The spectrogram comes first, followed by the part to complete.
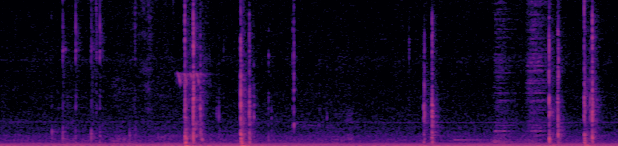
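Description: Faint computer keyboard keystrokes as a short word is typed: a handful of separate sharp clicks, the loudest about two seconds in and another pair near the end, over a steady low hum.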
